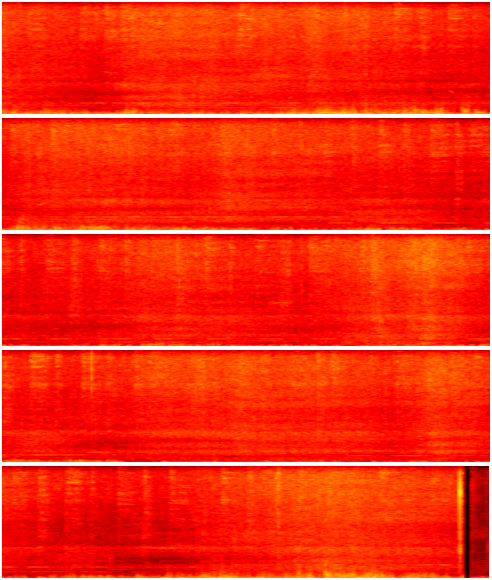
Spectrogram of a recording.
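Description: Small waves breaking and washing on a shingle beach, heard under gusting wind on the microphone as a steady rushing noise with a heavy low rumble.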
